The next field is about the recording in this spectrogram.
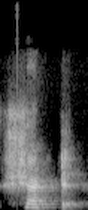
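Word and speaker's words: षट्: So there is a ta, we have learned in the ta varga, halant at the bottom. So that line indicates that you're not going to pronounce the full letter like ta, you're going to pronounce t, shat.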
